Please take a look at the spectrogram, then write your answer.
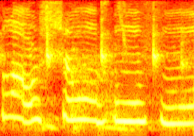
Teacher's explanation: So this fu goes up a little bit and then go down.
